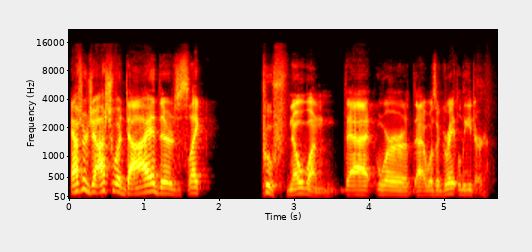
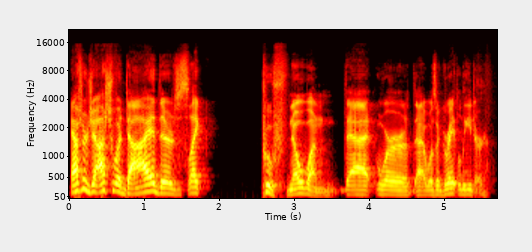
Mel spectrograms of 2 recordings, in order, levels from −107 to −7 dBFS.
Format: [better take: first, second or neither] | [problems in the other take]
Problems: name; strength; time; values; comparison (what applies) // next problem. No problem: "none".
second | thin; somewhat; fading below 700 Hz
